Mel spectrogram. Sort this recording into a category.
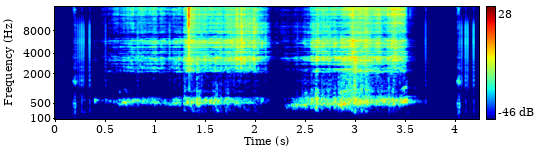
Sound effects > Objects / House appliances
